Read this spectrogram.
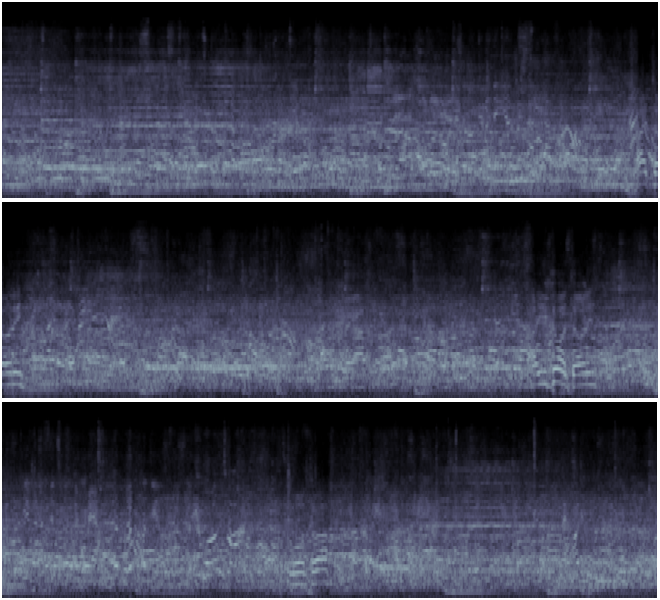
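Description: Many people chatter at once in a large, echoing hall.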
